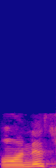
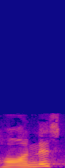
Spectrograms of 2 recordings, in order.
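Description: First: The word starts with a vowel, no h sound. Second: The word starts with an audible h sound. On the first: The speaker calls it right. "इसको ऑनेस्ट पढ़ते हैं" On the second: The speaker calls it wrong. "हॉनेस्ट नहीं पढ़ते हैं"

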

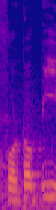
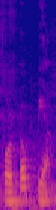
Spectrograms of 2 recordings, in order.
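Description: First: The name ends with a plain 'pee' sound. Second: The name ends with a 'pee-ah' sound. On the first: "इसकी सही pronunciation शायद फ़ोटो पी है, जो दाल वाला पी होता है" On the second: "लेकिन हम इसको कहते हैं फोटोपिया"

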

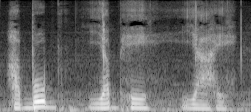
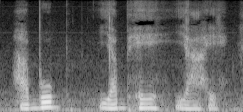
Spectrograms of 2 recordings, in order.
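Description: Both takes have the same delivery.

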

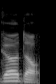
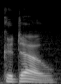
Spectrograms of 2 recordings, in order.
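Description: First: The name is said in a plain English way. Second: The name is said in a French-sounding way. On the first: This is the speaker's own preferred pronunciation. The speaker calls it right. "I pronounce it Godot" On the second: This is the pronunciation the speaker rejects as pretentious. The speaker calls it wrong. "not Godot ... I am neither French nor a pretentious hipster neckbeard"

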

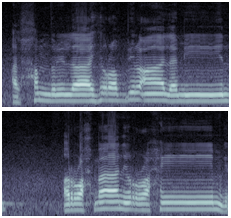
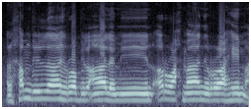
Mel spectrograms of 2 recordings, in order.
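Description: First: It is recited at a moderate pace. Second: It is recited quickly.

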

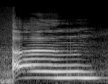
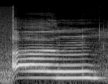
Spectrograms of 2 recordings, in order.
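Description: Both takes have the same delivery.

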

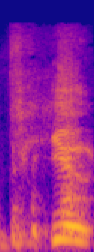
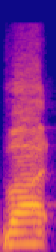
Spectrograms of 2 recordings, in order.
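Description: First: The word sounds like 'beaut', with a long 'you' vowel. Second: The word rhymes with 'cut', with a short vowel. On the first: The speaker calls it right. "It's Butte" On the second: The speaker calls it wrong. "It's not butt"

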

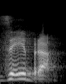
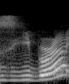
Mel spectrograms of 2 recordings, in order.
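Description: First: The word has an Italian pronunciation. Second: The word has an English pronunciation. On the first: The speaker calls it right. "but it is zebra" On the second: The speaker calls it wrong. "So it's not a zebra in Italian"

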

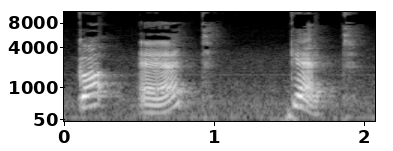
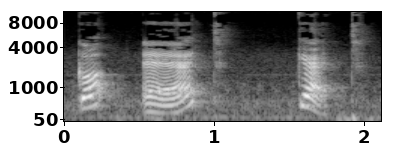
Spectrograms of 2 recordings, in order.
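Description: No difference in how they are said.

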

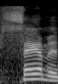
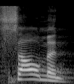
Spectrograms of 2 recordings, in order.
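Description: First: It is said like the fish word. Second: It is not said like the fish word.

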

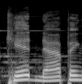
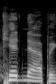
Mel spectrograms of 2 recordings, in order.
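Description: First: The two parts are said separately, not run together. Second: The two parts are run together quickly as one word.

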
